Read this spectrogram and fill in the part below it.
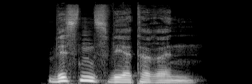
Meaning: inflection of wissenswert: 1. strong genitive masculine/neuter singular comparative degree 2. weak/mixed genitive/dative all-gender singular comparative degree
- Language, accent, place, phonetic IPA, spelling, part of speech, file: German, Germany, Berlin, [ˈvɪsn̩sˌveːɐ̯təʁən], wissenswerteren, adjective, De-wissenswerteren.ogg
